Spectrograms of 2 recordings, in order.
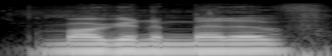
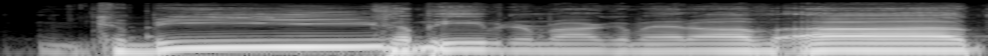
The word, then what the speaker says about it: Khabib Nurmagomedov: Marganamedov, how do you say it? Khabib Nurmagomedov.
